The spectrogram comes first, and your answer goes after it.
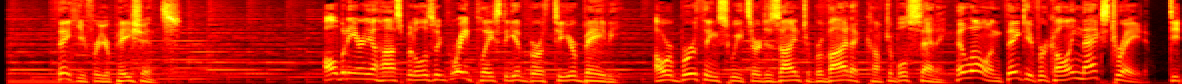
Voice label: english american ivr

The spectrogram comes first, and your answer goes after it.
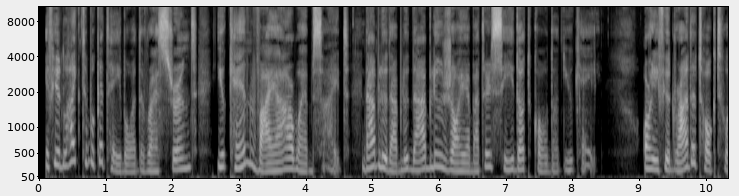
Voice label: english international ivr

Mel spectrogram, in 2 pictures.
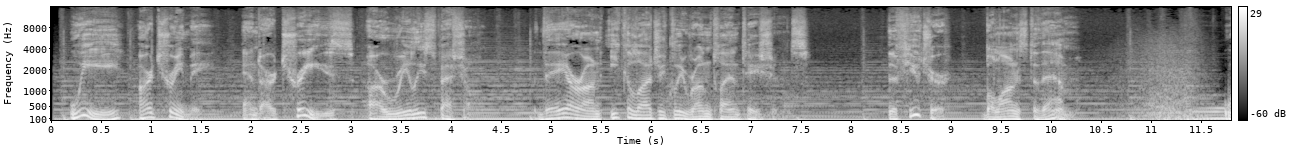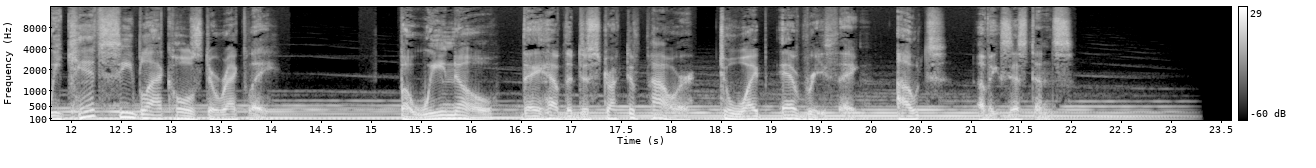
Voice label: english canadian corporate

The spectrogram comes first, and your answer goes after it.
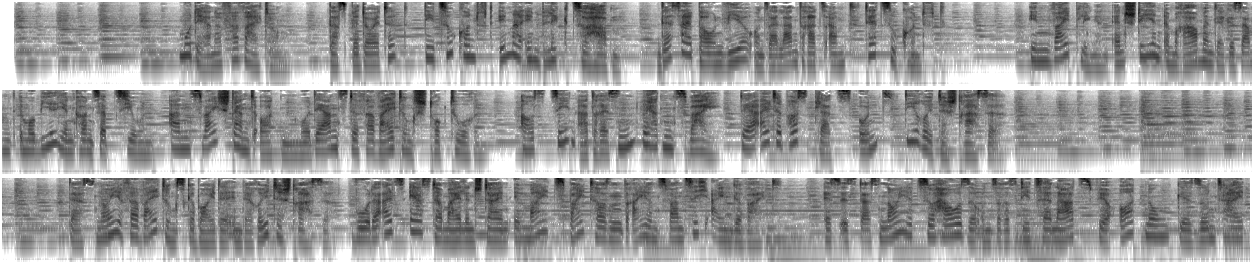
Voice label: german real estate; Germany

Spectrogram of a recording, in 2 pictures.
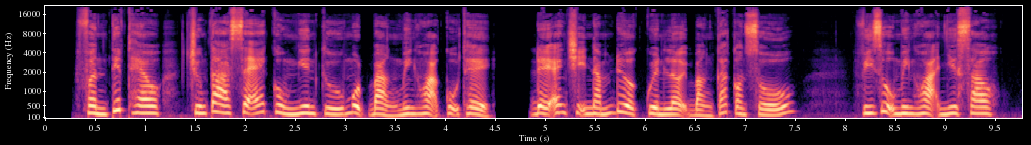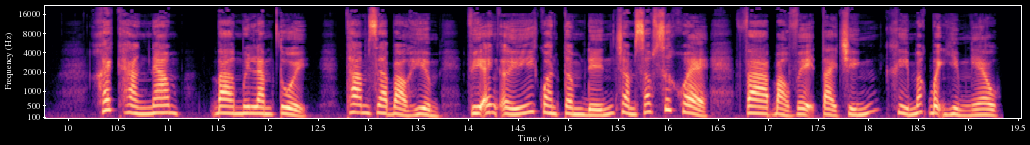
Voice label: vietnamese e-learning; multi-lingual voice actor

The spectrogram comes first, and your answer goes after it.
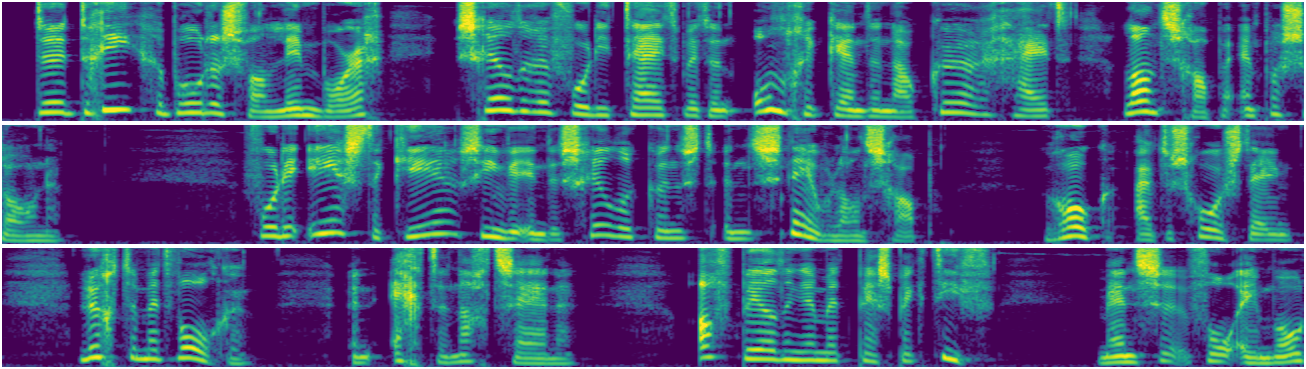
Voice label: dutch training e-learning

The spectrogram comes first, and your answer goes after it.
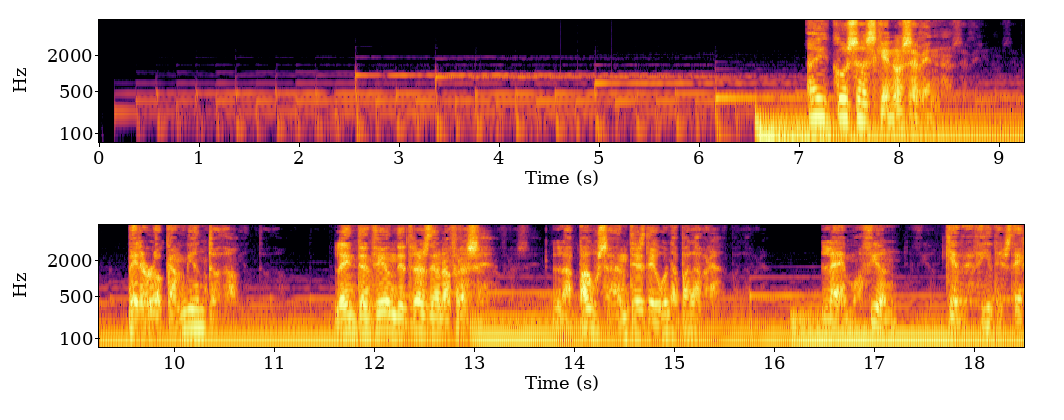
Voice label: spanish podcasts

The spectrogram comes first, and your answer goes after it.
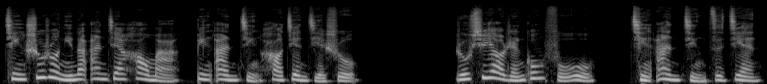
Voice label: chinese mandarin ivr

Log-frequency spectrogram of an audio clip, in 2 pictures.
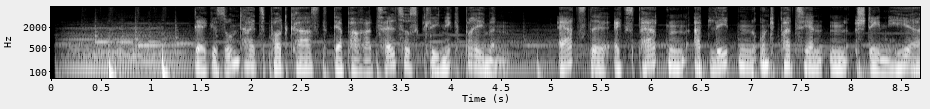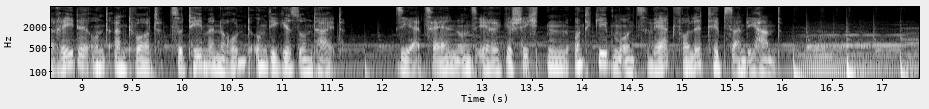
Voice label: german podcasts

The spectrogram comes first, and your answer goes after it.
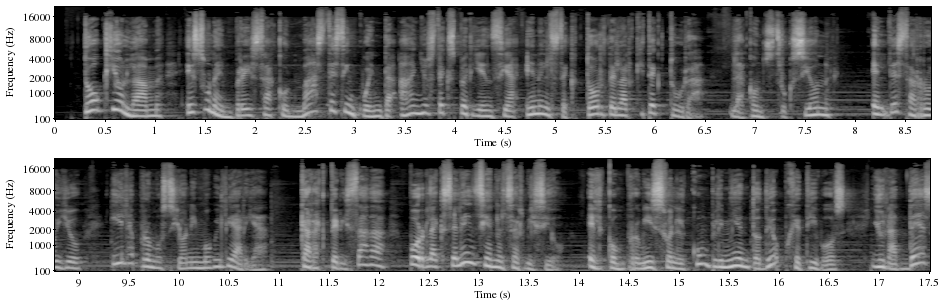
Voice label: spanish latin american corporate videos

